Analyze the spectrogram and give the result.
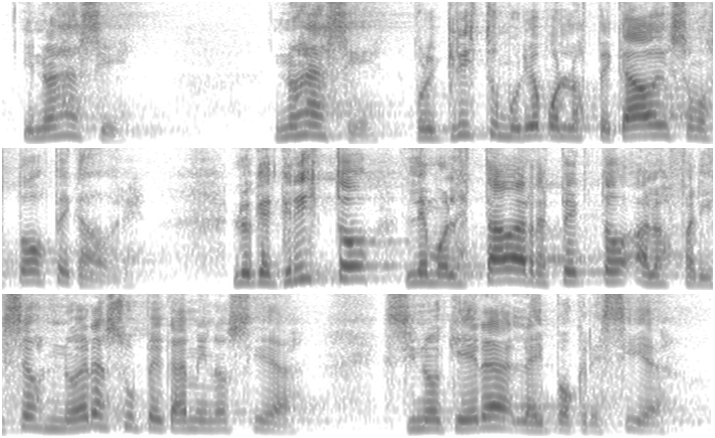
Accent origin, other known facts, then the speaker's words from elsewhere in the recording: Chile; Yo nunca fui católico, pero crecí como misionero en Chile.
